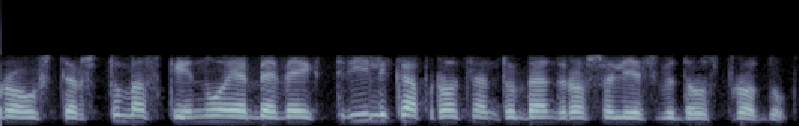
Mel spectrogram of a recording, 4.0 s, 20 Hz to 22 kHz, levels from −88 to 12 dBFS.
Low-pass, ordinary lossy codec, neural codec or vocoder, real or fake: 3.6 kHz; AAC, 32 kbps; none; real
